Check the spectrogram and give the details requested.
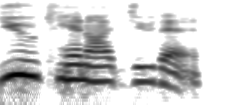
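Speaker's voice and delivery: huge, booming, echoing angel voice. Retelling what an angel told the speaker, in a huge echoing angel voice. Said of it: "in this huge voice that like echoed".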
